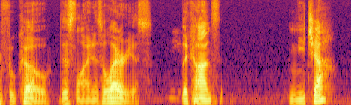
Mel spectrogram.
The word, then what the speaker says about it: Nietzsche: Nietzsche. Nietzsche. This line is hilarious. The concept of It rhymes with teacher.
